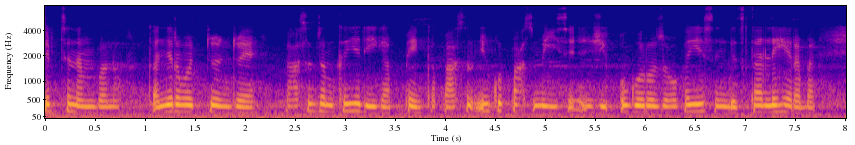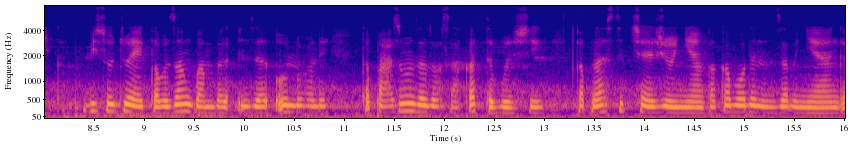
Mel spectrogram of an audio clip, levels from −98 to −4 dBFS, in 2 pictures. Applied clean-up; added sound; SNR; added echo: none; Thunder; 18 dB; none.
